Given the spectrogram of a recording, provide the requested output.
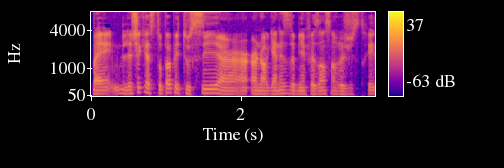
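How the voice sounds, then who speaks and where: This man has a fairly low pitch and an ordinary speaking voice. The recording is very clean, with a silent background. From Quebec, east Montreal (Rosemont). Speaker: community organization director. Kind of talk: radio interview.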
